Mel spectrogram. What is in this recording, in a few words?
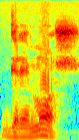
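"gkremow", Greek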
